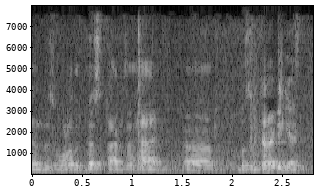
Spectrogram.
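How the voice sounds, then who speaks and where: There is audible room echo and noticeable background noise. A man with a Tamil accent speaks at a fairly quick pace. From India, Tamil-speaking south. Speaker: professor. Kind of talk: tribute speech. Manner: halting, many fillers.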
